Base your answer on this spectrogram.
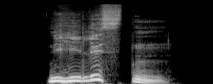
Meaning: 1. genitive singular of Nihilist 2. plural of Nihilist
- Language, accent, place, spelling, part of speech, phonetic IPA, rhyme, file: German, Germany, Berlin, Nihilisten, noun, [ˌnihiˈlɪstn̩], -ɪstn̩, De-Nihilisten.ogg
